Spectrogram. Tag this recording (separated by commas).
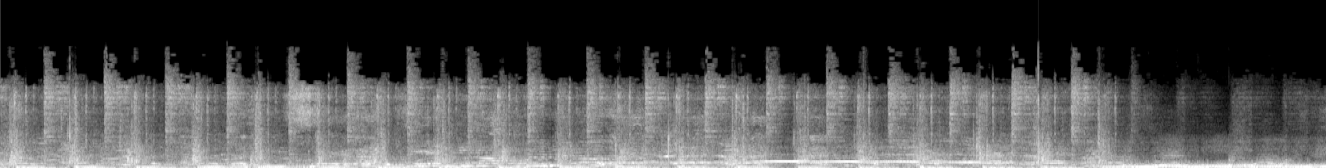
Narration, Male speech, Speech, Music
